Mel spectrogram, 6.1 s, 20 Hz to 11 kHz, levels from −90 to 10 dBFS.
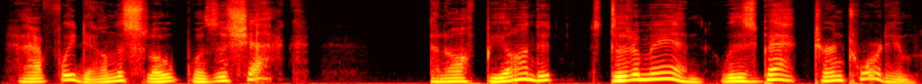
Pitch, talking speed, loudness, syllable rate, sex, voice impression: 155 Hz, 195 wpm, -18 LUFS, 5.0 syllables/s, male, masculine, middle-aged, slightly relaxed, slightly weak, soft, slightly raspy, cool, calm, slightly mature, friendly, reassuring, wild, kind, modest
